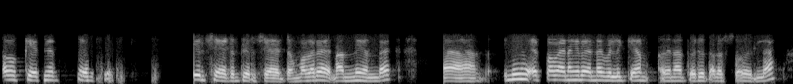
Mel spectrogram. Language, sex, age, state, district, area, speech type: Malayalam, female, 45-60, Kerala, Alappuzha, rural, conversation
